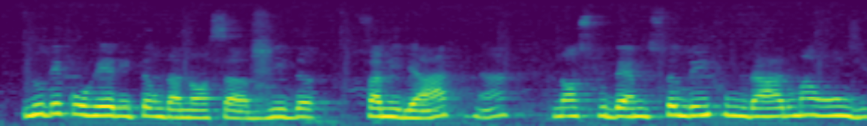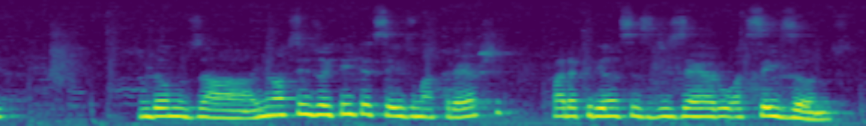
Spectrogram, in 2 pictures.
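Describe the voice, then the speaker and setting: Over music in the background, a woman speaks at a fairly slow pace with a fairly high pitch and fairly even intonation. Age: 70s. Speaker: political candidate and psychoanalyst. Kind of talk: interview.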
